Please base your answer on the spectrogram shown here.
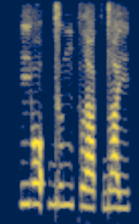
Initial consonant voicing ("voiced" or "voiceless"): voiced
